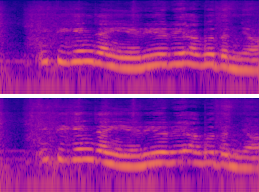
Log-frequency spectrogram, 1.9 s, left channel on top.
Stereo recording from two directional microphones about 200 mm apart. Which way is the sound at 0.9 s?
25° left (ahead or behind).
